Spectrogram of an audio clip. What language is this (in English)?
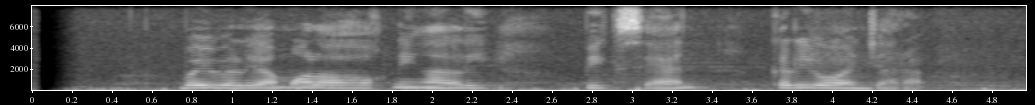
Sundanese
